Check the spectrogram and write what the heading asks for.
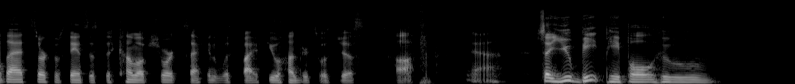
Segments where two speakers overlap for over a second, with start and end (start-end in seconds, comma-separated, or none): none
